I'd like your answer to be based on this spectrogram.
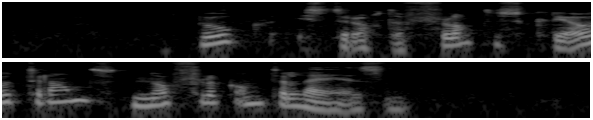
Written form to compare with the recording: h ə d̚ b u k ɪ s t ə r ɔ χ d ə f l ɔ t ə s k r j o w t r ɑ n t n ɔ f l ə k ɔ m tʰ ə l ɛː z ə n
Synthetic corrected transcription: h ə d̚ b u k ɪ s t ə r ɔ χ d ə f l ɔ t ə s k r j o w t r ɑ n t n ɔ f l ə k ɔ m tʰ ə l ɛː z ə n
